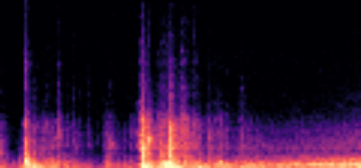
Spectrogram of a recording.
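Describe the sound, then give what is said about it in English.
An overhead hatch at the top of a ladder on the wall at stage right of a theater stage pops open with a sharp clunk followed by a louder double rattle of metal, then a steady low mechanical air hum from the theater's HVAC air exchanger plant carries on underneath. “And up top of the ladder here, there's a hatch.”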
